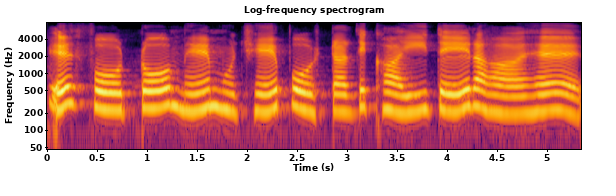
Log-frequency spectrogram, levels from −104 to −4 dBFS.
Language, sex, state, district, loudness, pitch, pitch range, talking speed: Hindi, female, Madhya Pradesh, Umaria, -17 LUFS, 230 Hz, 215-250 Hz, 100 wpm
